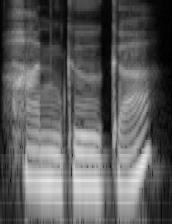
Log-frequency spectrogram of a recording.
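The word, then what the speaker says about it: 한국어: Almost. You started to separate them. Let it flow. Hanguga. One smooth motion. Hanguga. Hanguga. There it is. Much better. See how it just glides? That's natural Korean pronunciation.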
